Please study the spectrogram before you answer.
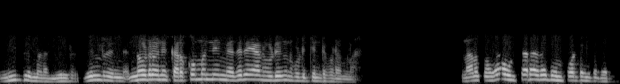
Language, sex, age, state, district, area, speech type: Kannada, male, 30-45, Karnataka, Gulbarga, urban, conversation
